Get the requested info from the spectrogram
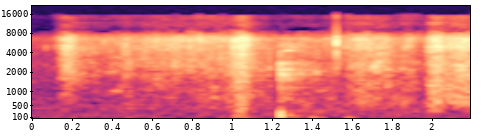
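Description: Faint rustling of saree fabric as hands smooth and lift it on a table, with a few small clicks about a second in.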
